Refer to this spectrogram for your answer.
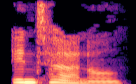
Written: internal

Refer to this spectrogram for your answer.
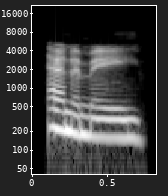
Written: enemy

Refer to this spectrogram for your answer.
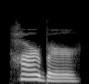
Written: harbor

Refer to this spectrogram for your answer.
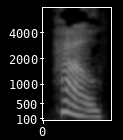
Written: hell

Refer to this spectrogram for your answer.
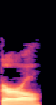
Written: girl

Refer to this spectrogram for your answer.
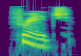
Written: fridge

